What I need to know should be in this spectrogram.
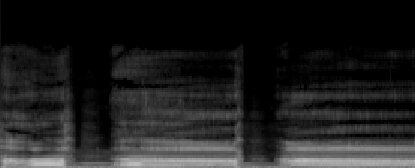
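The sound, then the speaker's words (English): People moaning from across a walking path that leads between stumps: three long, drawn-out voiced moans separated by brief pauses, loud and sustained. “You also hear from across like the walking path that people would take to get to the different stumps, you hear moaning.”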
